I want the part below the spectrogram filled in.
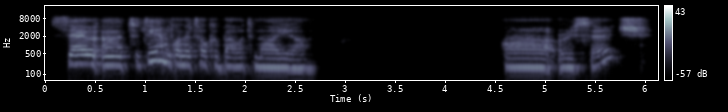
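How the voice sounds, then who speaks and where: A woman's voice: on the low side, expressive, takes it slowly, a little mellow. A woman whose first language is Kazakh, from Kazakhstan, giving a conference presentation over a video call in a hesitant way, with many fillers and restarts. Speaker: artist presenting research.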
